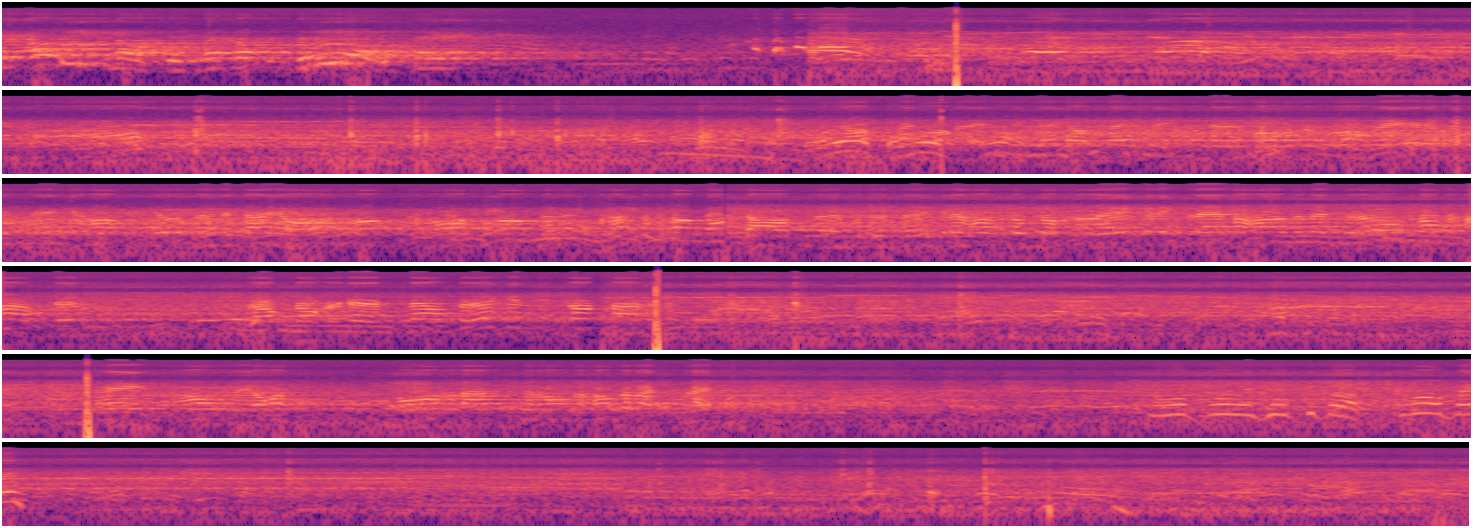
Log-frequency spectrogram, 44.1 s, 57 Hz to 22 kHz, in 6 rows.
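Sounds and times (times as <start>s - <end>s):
babble of spectators talking: 0.0s - 44.0s.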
